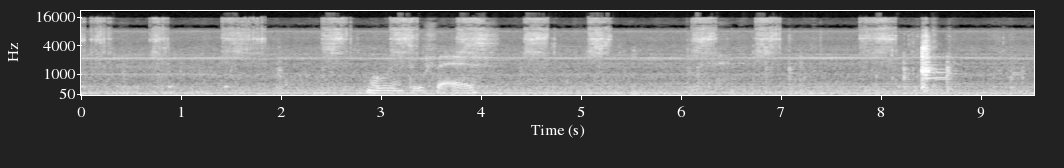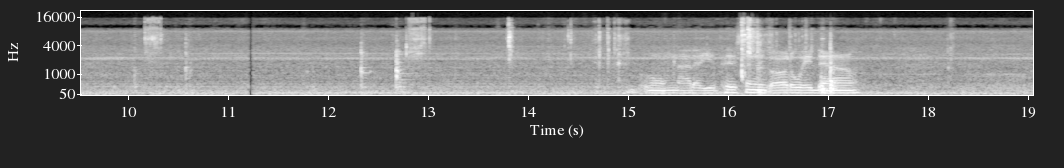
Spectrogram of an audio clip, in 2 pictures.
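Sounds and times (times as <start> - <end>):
ratchet clicking: 0.0 - 5.4, 6.1 - 7.2, 7.8 - 8.4, 10.1 - 10.4, 12.7 - 13.1.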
